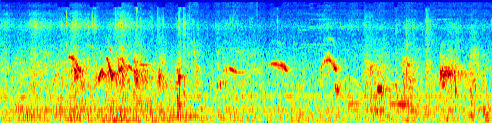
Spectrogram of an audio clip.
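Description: Several chickens cluck and chatter nearby in a farmyard, short scattered calls rising and falling across the whole stretch over a low steady background hum.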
